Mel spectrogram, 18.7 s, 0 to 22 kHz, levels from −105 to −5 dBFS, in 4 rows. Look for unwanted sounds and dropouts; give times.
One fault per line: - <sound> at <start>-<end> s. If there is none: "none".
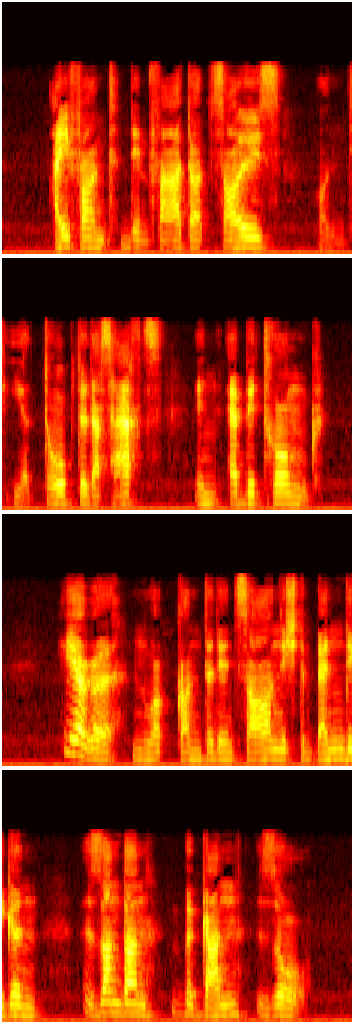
none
